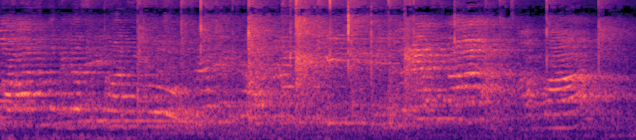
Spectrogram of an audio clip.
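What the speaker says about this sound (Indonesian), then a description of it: "Kita kasih tepuk tangan untuk kita semua dulu." A primary classroom of children claps together in a quick burst of applause, mixed with young voices and a teacher speaking over the sharp, close hand claps.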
